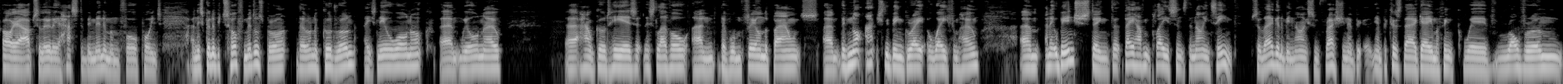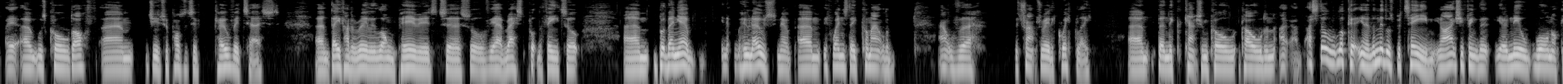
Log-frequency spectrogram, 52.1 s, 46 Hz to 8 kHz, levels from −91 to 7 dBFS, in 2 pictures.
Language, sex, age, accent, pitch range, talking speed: English, male, 30-49, British, 110-130 Hz, 185 wpm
